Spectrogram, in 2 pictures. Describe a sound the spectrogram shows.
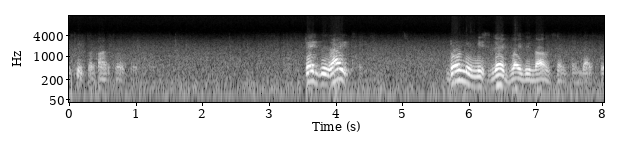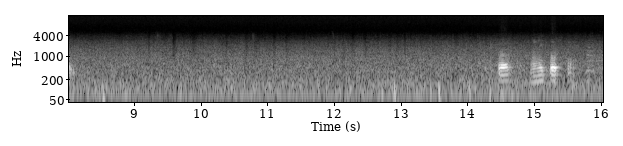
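An elderly man speaks slowly and calmly, in bursts with long pauses, heard through an old recording.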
